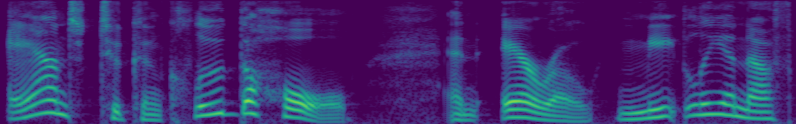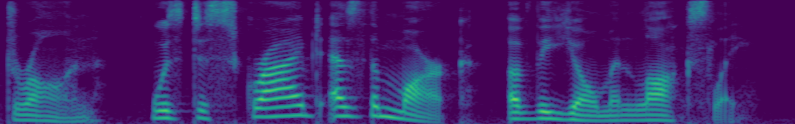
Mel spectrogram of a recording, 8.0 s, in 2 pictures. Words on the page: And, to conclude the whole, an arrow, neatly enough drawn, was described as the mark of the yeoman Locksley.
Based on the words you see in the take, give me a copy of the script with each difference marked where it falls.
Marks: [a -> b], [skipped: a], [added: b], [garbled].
And, to conclude the whole, an arrow, neatly enough drawn, was described as the mark of the yeoman Locksley.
